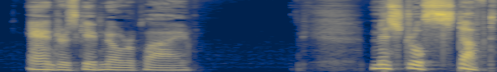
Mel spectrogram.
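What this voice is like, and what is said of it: Usual voice. Nothing is said of it.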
